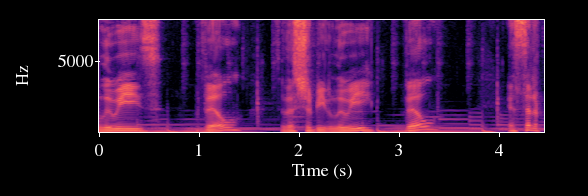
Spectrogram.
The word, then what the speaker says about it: Louisville: of pronouncing it Louisville these fine citizens call it Louisville just you just kind of slam it all together and forget that there's an S or an I in the middle of it and if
